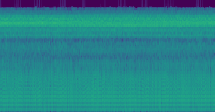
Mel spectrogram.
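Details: A cicada in Tucson sings one continuous, harsh, loud buzz rich in high hissing tones, holding even loudness throughout with no pauses or pitch changes.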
